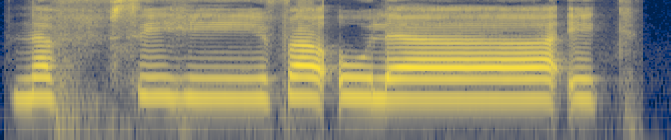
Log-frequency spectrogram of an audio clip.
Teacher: ہا کے نیچے کھڑی زیر ہے، یہاں حکم ہے مد صلہ صغرا تو ہم اپنی آواز 2 مد کے برابر لمبی کریں گے نفسه فأولئک، کلمت فأولئک میں واو ہے لیکن ہمیں واو کو ظاہر نہیں کرنا ہے، الف کو پیش سے پڑھ کے حرف اللام کو پڑھیں گے، فأولئک۔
